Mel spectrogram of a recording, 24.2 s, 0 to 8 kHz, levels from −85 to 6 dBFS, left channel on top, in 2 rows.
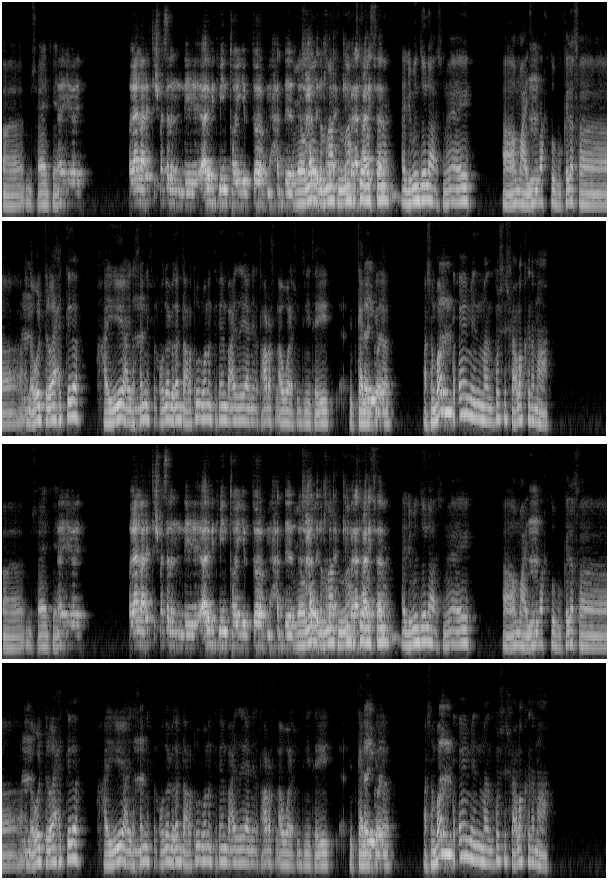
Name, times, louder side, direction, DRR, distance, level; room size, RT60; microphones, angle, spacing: voice 1, 0.0-1.2 5.8-9.4 10.0-13.7 14.0-18.7 19.0-19.8 20.5-23.0, left 2 dB, 35° left, 0.6 m, -22 dB
voice 2, 1.1-1.6 2.5-6.6 6.8-7.6 10.5-10.7 12.5-12.7 14.7-14.9 19.3-19.8 20.8-21.1, equal, 5° right, 2.5 m, -21 dB
12.5 x 11.0 x 5.7 m
head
